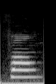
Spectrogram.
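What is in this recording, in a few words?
"fang" Mandarin Chinese, neutral tone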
